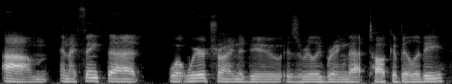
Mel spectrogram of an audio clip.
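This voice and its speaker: Even-toned middle-aged man explaining. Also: medium pitch, moderate pace. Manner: explanatory, often checks in with "right?". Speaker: healthcare marketing executive being interviewed. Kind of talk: conversational industry interview answers.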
